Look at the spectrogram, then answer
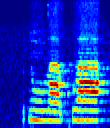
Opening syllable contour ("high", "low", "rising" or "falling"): low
